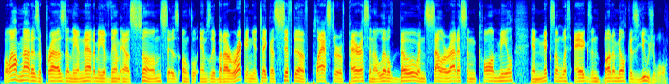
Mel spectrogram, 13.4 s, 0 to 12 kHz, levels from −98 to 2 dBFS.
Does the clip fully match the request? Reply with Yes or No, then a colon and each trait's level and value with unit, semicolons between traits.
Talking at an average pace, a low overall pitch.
Yes: average, 195 wpm; low, 130 Hz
